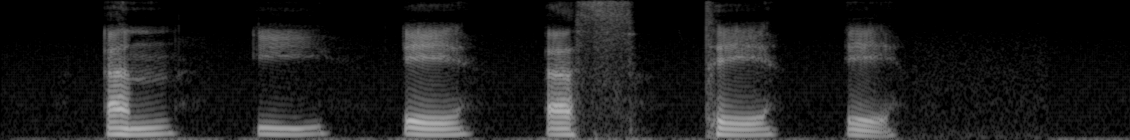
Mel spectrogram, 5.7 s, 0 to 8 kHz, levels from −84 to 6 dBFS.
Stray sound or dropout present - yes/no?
no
